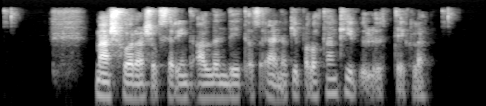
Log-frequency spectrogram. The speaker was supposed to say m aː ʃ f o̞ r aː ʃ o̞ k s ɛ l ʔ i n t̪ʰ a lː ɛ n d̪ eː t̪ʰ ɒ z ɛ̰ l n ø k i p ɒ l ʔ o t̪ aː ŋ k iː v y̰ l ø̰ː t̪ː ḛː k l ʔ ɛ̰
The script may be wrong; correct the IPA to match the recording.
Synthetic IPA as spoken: m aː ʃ f o̞ r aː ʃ o̞ k s ɛ ɾ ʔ i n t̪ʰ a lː ɛ n d̪ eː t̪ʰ ɒ z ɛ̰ l n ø k i p ɒ l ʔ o t̪ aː ŋ k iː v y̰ l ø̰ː t̪ː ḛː k l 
